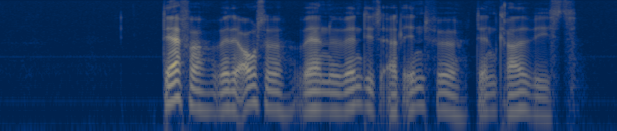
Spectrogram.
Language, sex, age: Danish, male, 49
